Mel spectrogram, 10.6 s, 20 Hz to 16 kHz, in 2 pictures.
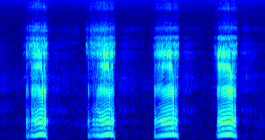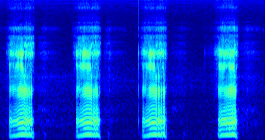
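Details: American Bully dog: crazy loud, regular rattling snores with quiet pauses, about eight in ten seconds, near 46 a minute; dog snoring.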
